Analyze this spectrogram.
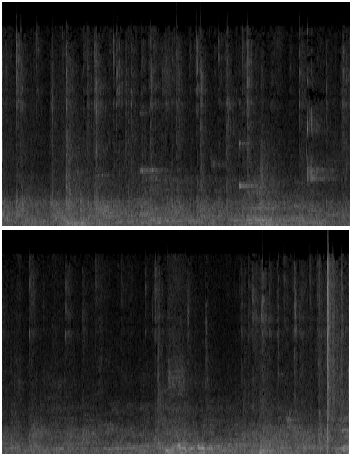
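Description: A crowd of young people chatters in a large echoing hall.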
